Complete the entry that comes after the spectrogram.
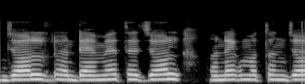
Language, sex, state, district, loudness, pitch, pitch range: Bengali, female, West Bengal, Purulia, -15 LUFS, 220 Hz, 210-225 Hz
